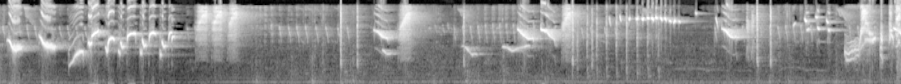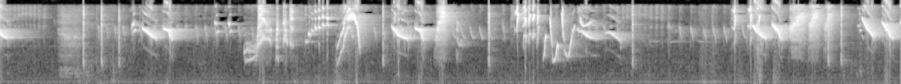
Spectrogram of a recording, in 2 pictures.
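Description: Male white-rumped shama (murai batu) singing loud, varied song: phrase after phrase of quick downslurred notes and clear whistles with short pauses between, mixed with sharp clicks. This is the full, open "ngeplong" song used as lure song to set other shamas singing.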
